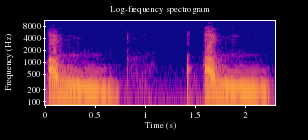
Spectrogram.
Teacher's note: فالضاد يا إخوتي حرف مجهور وليس فيه جريان للصوت للنفس، لأنه ليس من حروف سكت فحثه شخص، فلما نقول أض نجد بأنه لا يجري معها نفس ولكن الصوت يمتد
